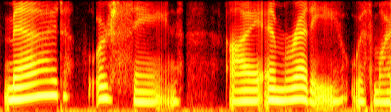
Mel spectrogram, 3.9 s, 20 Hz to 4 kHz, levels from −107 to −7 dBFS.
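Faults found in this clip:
No faults found in this call and media quality review.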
